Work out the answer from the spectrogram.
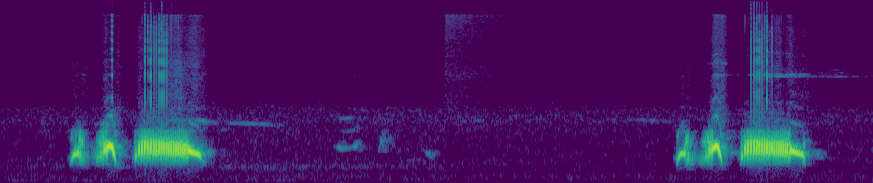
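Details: Decoy spotted dove challenging another male to fight, voice style thổ đồng: the phrase of two short notes and a long rolling coo is heard twice, about four and a half seconds apart, with silence between.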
